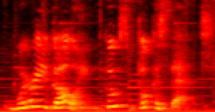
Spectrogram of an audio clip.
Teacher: But for most other questions, we use a falling intonation, especially for the 5W questions, the who, what, when, where, and why. So for these types of questions, our pitch will fall at the end.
